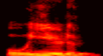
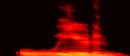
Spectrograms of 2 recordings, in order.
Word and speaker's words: oír: ya que estamos qué pasa con esa palabra oír oir Por qué lleva tilde oir voy a poner acá sin tilde voy a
